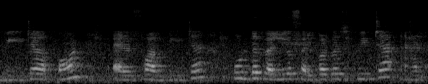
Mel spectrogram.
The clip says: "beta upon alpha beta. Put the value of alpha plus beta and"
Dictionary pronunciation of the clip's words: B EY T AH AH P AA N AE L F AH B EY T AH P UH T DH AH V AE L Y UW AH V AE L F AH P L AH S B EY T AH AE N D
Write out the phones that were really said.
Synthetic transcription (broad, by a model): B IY T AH AH P AA N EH L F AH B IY T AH P UH T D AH V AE L Y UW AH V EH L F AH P AH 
